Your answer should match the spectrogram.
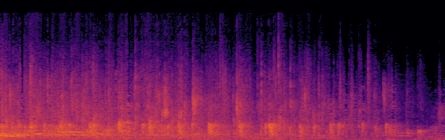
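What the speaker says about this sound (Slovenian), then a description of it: "Zaslužite si vsi en velik aplavz!" Children in the audience at a regional puppet group gathering clap together in a steady, moderately loud burst of applause that thins slightly toward the end.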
